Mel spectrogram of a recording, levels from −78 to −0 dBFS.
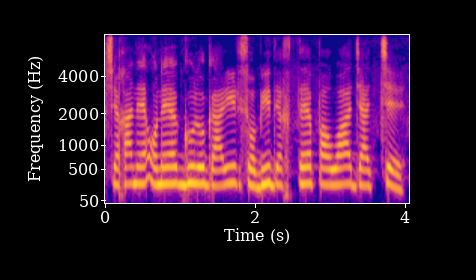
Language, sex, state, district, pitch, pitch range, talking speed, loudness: Bengali, female, Assam, Hailakandi, 260 Hz, 250-265 Hz, 105 wpm, -12 LUFS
